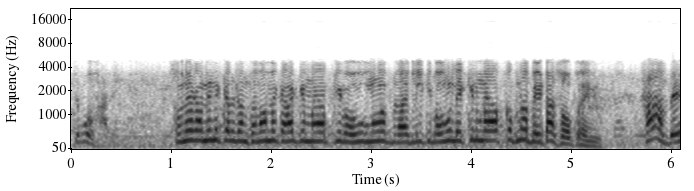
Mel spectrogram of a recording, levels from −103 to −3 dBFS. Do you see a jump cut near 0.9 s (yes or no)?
no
